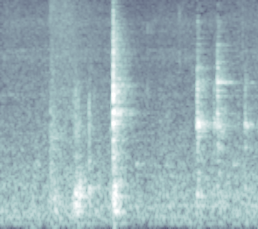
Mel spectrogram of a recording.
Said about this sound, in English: pigeon peas, which are washed, which are rinsed and drained. into the mixture. Give it a good stir.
